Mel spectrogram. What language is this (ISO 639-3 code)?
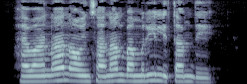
pus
